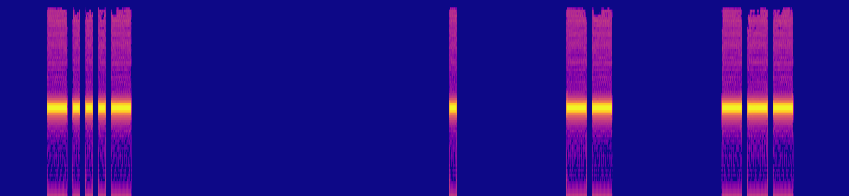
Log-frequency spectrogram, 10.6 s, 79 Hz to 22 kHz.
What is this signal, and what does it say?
Morse code, heard as a keyed tone, about 15 wpm, spaced as for 5 wpm, 1000 Hz. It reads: <BT> EMO
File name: qotdfiles / 5wpm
